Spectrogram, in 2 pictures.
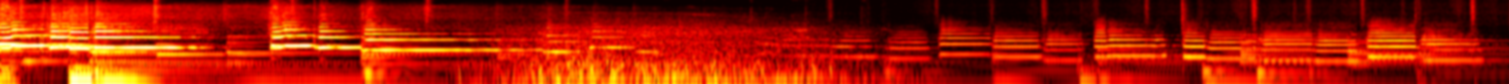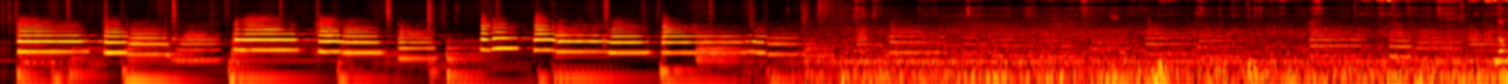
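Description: Instrumental background music playing a melody of distinct notes. In the last several seconds a steady wash of street noise rises under it.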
